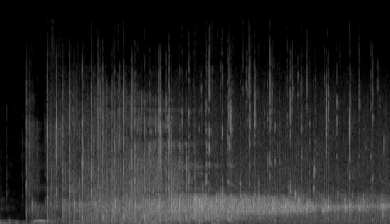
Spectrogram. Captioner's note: audience applause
